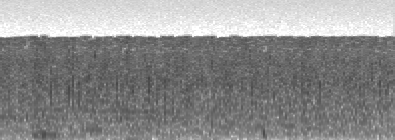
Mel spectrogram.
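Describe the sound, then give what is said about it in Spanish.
Steady applause from the audience at a Roland Garros tennis tournament ceremony: an even, continuous patter of clapping, fairly faint, with no voices above it. “Le aplaudo más que en el Palau.”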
